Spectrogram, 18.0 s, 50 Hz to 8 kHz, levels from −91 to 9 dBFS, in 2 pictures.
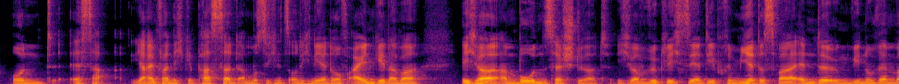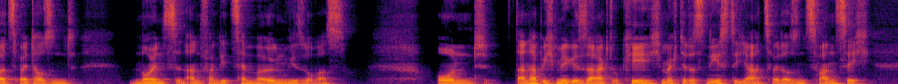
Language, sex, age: German, male, 20-39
